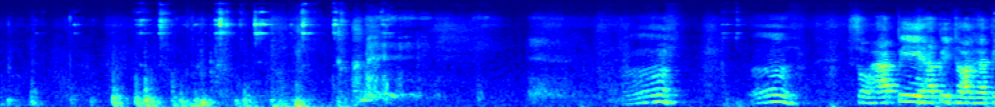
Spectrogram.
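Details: Pet dog indoors playing with its favourite toy, giving a run of high, wavering whines and whimpers in the second half, with chevron-shaped rising and falling cries; a person talks excitedly over the start.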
